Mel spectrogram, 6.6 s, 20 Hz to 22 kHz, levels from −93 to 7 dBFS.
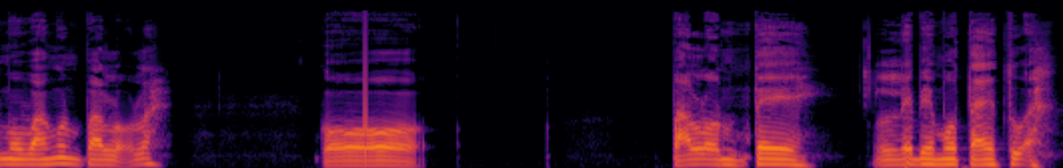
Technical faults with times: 2.27-2.29 chunks out of order
5.65 chunks out of order

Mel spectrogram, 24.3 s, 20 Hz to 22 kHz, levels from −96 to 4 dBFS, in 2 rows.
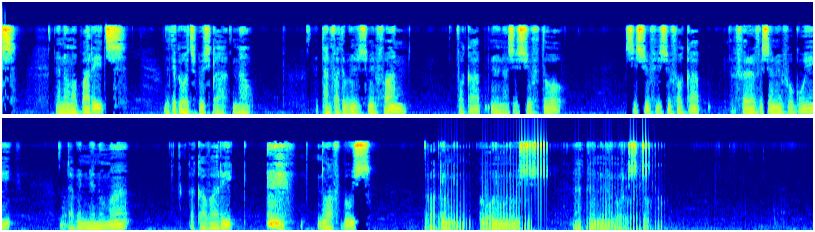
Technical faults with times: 0.00-24.33 transcoding between lossy codecs
18.39-23.92 buffer tearing

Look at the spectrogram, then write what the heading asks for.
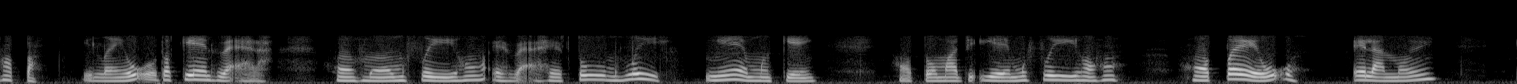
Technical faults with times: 0.00-15.18 Bluetooth CVSD headset codec

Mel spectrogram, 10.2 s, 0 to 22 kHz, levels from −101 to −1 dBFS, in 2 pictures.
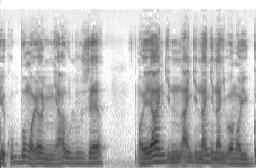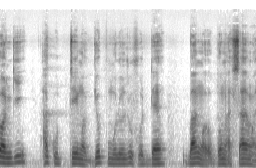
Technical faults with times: none

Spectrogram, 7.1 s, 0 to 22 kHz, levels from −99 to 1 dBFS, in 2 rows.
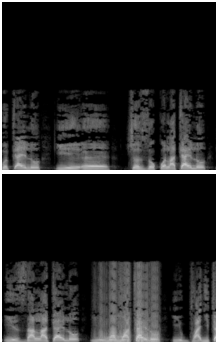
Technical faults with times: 0.00-7.15 Vorbis compression
5.02-6.30 buffer tearing

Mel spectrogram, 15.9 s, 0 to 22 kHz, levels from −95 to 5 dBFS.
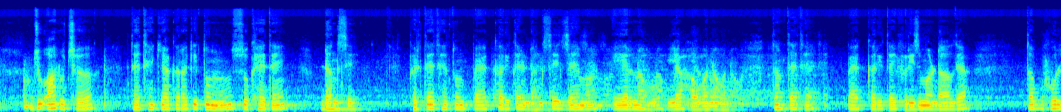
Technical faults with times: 7.21-12.48 feedback echo between two devices

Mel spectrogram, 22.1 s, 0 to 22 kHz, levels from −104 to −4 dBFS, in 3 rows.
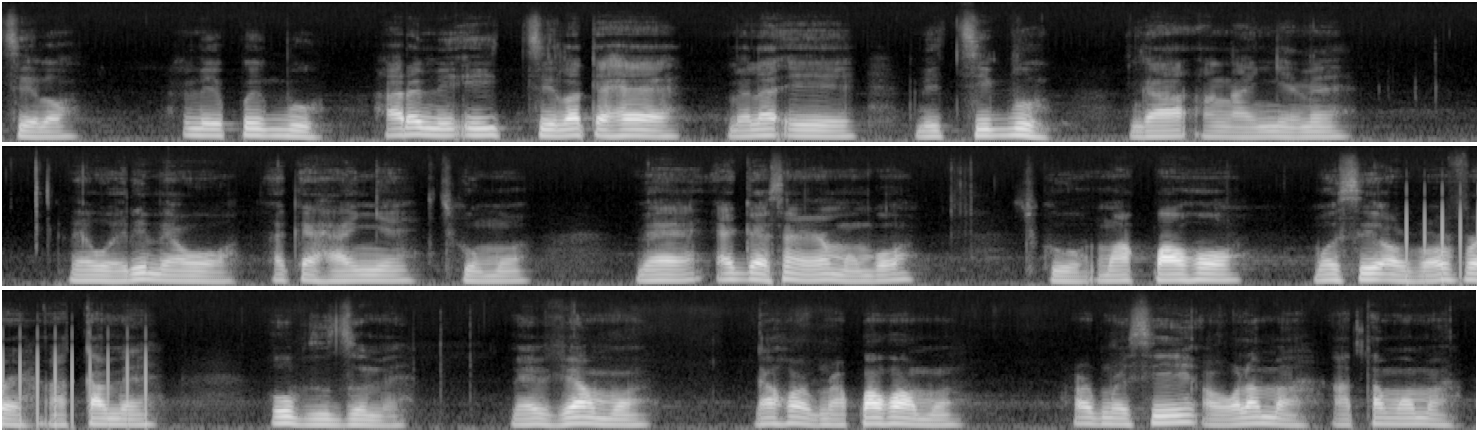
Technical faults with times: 14.40-15.48 train of clicks

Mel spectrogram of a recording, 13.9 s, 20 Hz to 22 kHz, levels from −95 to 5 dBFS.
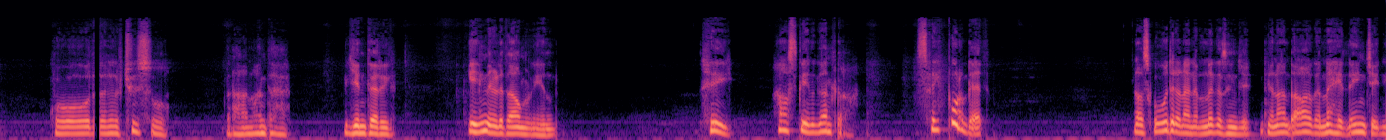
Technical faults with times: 0.94-1.00 gap at a join of encoded pieces

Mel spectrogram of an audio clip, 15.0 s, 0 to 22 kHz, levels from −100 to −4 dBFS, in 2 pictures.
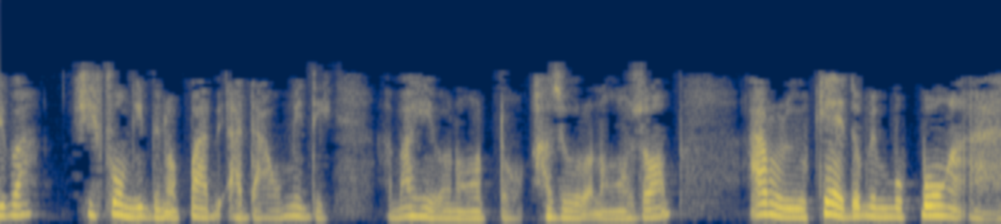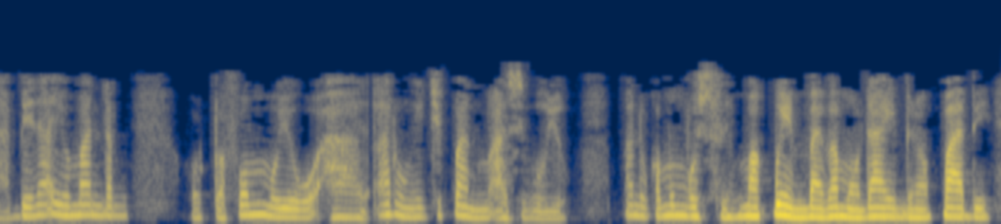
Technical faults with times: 0.00-15.02 transcoding between lossy codecs

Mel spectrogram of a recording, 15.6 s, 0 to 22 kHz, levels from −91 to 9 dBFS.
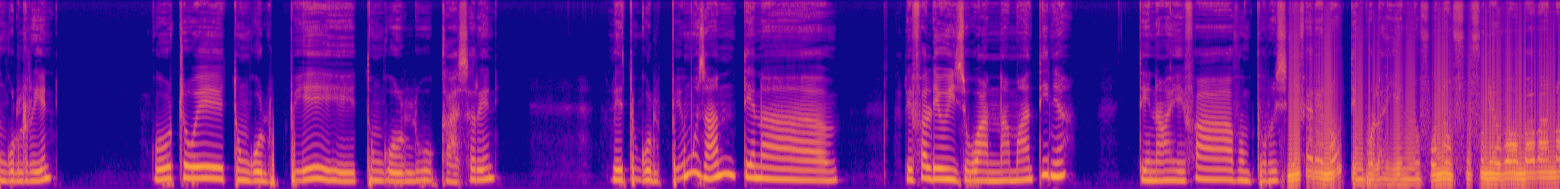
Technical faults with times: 12.83-15.60 block size mismatch (truncated)

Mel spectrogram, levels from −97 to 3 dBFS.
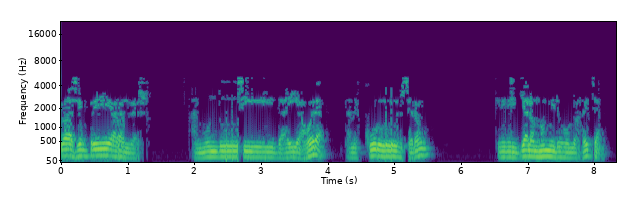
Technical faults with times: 0.00-8.34 AAC compression

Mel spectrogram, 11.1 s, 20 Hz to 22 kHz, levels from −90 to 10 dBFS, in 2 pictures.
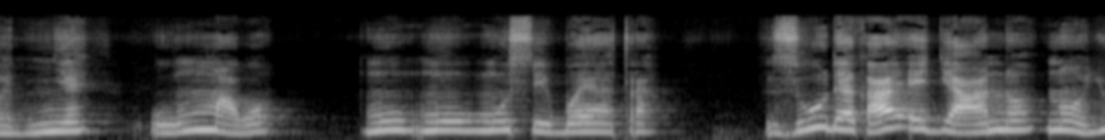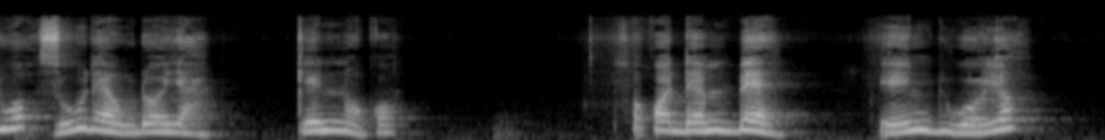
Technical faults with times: none

